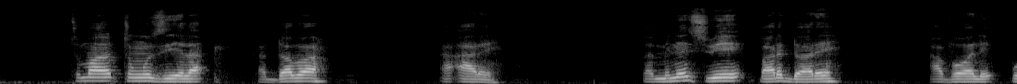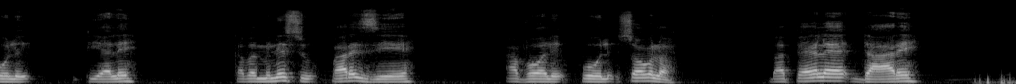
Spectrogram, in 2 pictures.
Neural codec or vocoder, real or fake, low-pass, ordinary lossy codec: none; real; 14.4 kHz; AAC, 48 kbps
